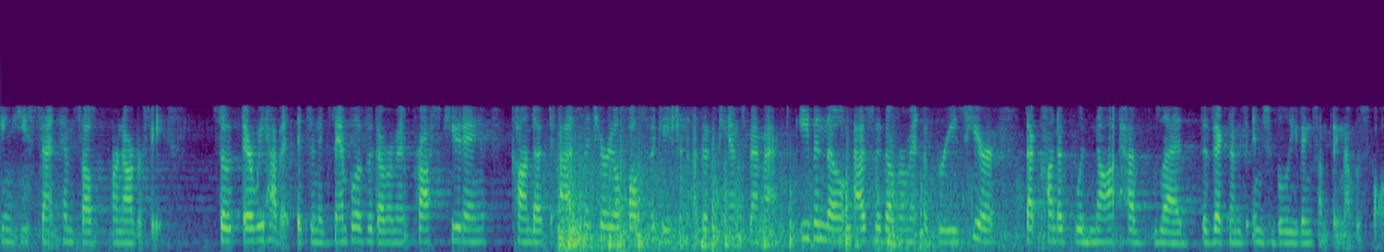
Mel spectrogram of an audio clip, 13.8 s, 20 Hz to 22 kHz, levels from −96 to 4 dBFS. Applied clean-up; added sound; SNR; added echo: none; Thunder; 6 dB; reverberation time 1.0 s.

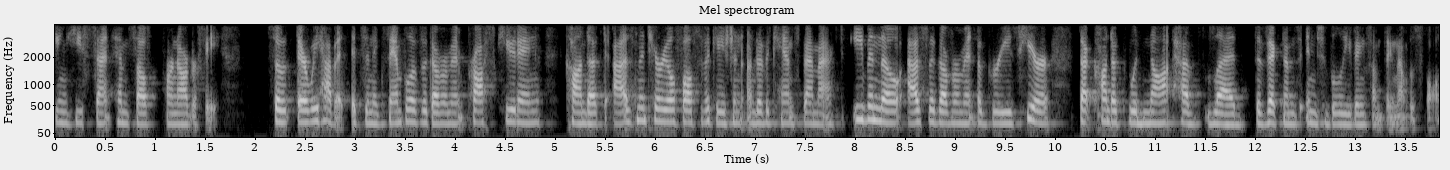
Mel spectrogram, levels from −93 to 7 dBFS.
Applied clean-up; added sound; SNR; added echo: none; none; none; none.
